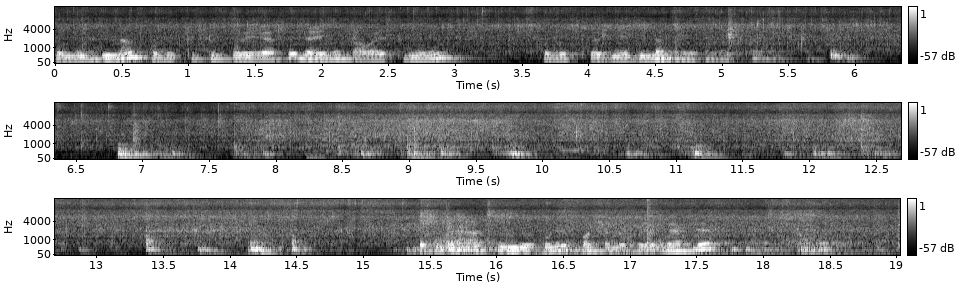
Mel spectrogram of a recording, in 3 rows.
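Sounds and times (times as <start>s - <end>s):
sauce sizzling in a metal pan: 0.0s - 19.0s
metal spatula scraping a pan: 6.9s - 19.0s.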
